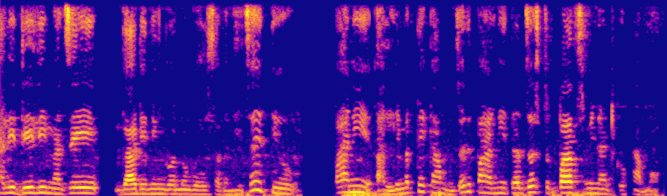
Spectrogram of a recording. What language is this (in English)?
Nepali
